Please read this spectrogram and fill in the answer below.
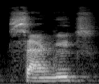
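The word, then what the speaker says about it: sandwich: इस कंडीशन में यदि फर्स्ट वर्ड का लास्ट लेटर डी रहता है तो प्रोनंसिएशन करते समय डी को साइलेंट कर दिया जाता है ताकि इंग्लिश फ्लुएंटली बोली जा सके.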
